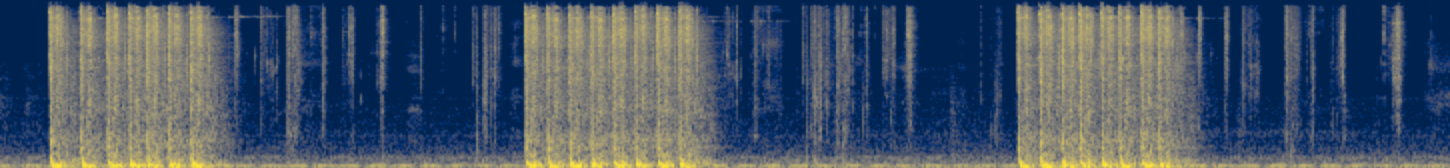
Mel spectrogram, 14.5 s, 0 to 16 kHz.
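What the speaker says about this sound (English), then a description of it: "with one of my favorite pistols, none other than the Colt M1911" Rapid bursts of Colt M1911 pistol fire in the VR shooter Pavlov Shack, three dense volleys of close, loud shots separated by short quiet gaps with no talking.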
